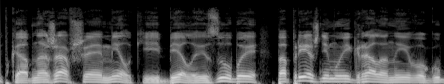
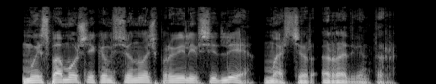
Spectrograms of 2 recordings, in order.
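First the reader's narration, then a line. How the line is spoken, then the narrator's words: Cold, authoritative reply. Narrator (Russian): ответил я довольно холодным тоном, желая с самого начала утвердить свое главенство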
